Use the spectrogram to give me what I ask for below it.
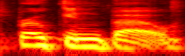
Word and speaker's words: Broken Bow: the show title was broken bow it's not bow like in bow of the ship it's more like a bow like a bow and arrow so it's broken bow and i just wanted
